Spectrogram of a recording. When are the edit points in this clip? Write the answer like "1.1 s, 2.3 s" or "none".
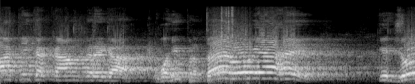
2.0 s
